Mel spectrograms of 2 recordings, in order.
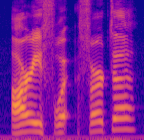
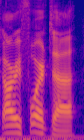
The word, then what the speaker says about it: Arifureta: But this is Arifureta. Fuerta. I always want to pronounce it Spanish, like Arifureta.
